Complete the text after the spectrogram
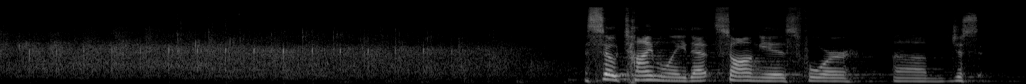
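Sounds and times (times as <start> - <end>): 
round of applause: 0.0 - 5.8
speech: 5.8 - 10.2.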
